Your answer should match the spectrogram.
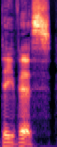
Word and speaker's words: Davies: Like, it's not supposed to be, it's spelled Davies, but it's really supposed to be pronounced Davis.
